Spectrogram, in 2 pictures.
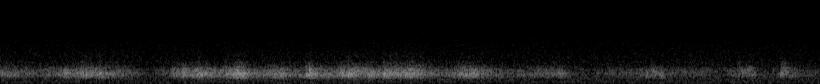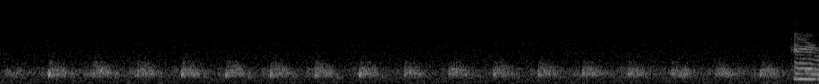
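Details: Fetal heartbeat at 17 weeks (third pregnancy) on home pocket Doppler (Jumper JPD-100S6), baby lying low and right: fast, regular whooshing pulses near 135–145 a minute, normal fetal range.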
